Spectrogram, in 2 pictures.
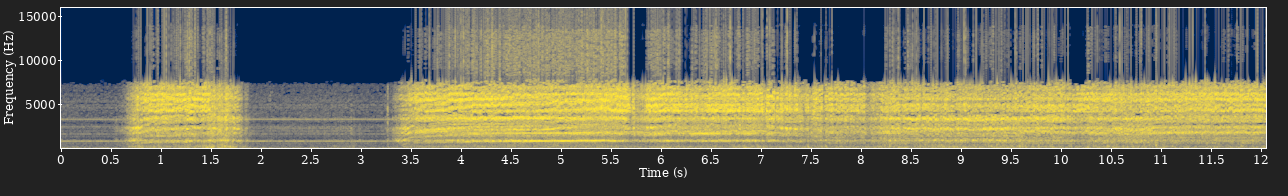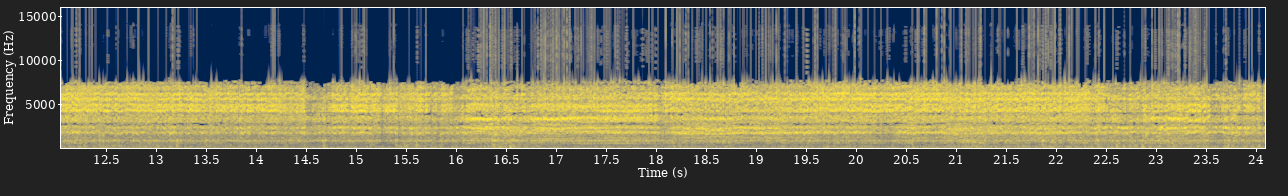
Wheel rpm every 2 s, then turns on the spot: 80, 40, 200, 210, 160, 160, 160, 160, 160, 160, 160, 160.
0-2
